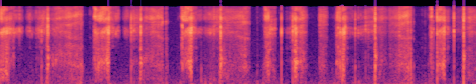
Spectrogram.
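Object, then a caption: Plastic earphone inline remote microphone and steel tweezers. Curved steel tweezers held in fingers click and scrape against a small, hollow, white plastic earphone inline remote microphone. The result is a rapid, irregular run of crisp ticks and scratchy rasps, nearly all bright, high-pitched energy with almost no low end, and each click dies away almost instantly.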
